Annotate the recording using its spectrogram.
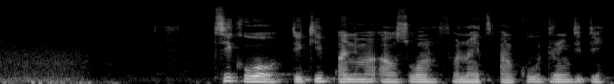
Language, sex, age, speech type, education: Nigerian Pidgin, male, 15-29, spontaneous, secondary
